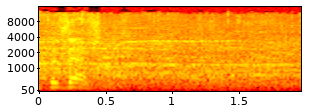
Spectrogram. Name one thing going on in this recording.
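A young man shouts.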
